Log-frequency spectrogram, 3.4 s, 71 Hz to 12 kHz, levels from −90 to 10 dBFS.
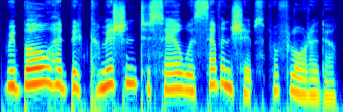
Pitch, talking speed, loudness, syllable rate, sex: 215 Hz, 190 wpm, -19 LUFS, 5.6 syllables/s, female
